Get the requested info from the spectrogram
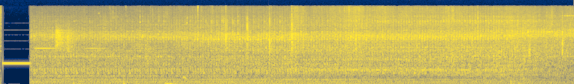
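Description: A short, pure, steady test-tone beep under a colour-bars transition, cut off after about half a second. Then the steady running noise of a nearby vehicle engine idling, with a low steady hum.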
